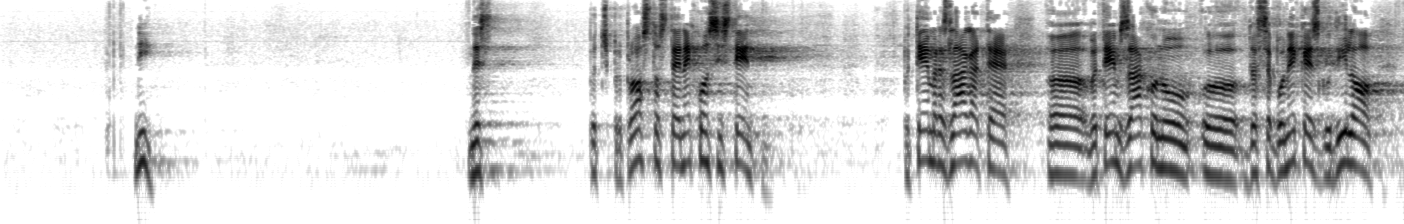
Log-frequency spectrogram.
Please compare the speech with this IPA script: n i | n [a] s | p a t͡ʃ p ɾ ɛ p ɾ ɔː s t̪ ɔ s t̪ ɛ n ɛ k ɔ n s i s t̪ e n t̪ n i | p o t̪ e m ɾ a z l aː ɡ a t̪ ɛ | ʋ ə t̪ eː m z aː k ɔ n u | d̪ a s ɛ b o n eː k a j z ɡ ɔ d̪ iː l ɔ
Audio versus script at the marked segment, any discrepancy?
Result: yes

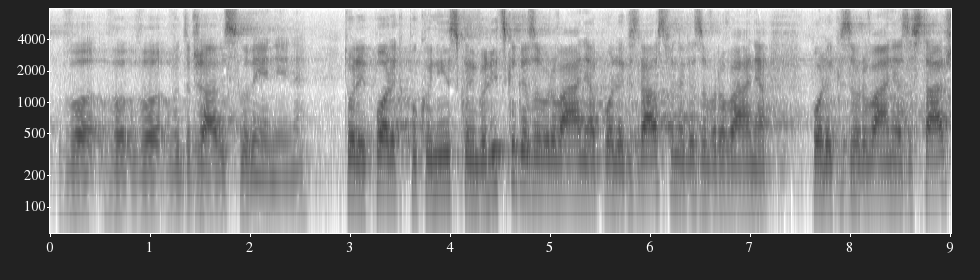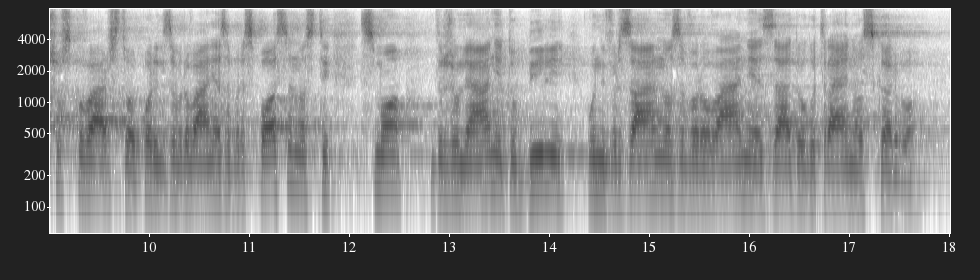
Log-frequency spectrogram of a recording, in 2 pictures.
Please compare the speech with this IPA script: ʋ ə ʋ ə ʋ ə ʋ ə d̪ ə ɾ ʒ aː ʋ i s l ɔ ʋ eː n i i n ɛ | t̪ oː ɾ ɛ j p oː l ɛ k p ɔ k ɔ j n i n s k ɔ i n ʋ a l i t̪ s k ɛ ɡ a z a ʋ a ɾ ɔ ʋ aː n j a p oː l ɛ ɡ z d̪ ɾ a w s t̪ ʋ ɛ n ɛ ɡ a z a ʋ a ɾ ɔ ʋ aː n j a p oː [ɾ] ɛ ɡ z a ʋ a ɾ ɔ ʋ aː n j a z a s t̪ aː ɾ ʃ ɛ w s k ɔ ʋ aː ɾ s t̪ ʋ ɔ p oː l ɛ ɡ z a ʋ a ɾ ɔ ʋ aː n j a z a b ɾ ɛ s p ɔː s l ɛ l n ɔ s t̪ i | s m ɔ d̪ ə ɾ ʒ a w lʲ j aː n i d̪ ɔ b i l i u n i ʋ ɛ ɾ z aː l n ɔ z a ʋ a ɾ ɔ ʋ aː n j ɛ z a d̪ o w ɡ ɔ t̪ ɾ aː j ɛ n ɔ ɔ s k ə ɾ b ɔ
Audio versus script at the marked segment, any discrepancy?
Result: yes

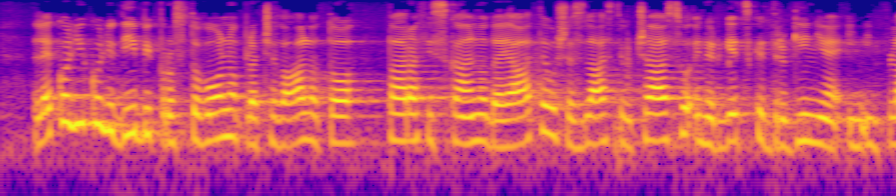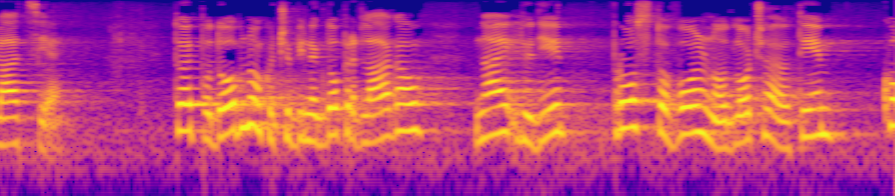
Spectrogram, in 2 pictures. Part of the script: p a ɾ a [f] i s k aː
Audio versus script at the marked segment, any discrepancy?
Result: no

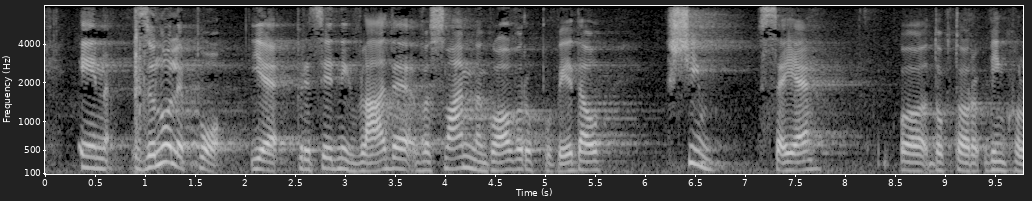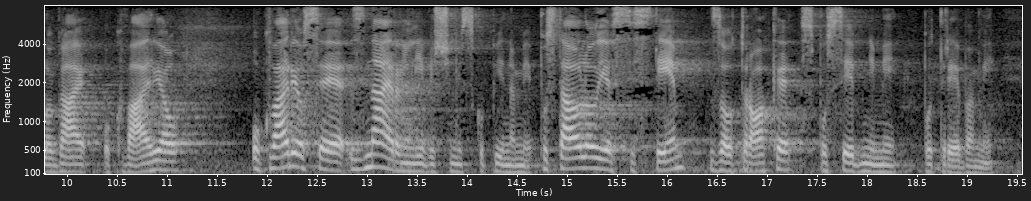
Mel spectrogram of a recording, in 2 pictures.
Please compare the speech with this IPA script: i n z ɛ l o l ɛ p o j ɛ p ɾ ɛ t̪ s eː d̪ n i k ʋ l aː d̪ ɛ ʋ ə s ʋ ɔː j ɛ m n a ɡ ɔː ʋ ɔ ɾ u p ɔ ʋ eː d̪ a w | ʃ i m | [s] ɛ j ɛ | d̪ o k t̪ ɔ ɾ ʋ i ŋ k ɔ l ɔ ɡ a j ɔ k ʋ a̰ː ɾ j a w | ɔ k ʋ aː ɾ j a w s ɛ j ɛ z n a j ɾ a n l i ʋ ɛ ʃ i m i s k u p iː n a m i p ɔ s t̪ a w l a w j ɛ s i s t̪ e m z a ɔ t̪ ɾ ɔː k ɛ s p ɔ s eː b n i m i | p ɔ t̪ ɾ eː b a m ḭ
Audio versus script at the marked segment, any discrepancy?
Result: no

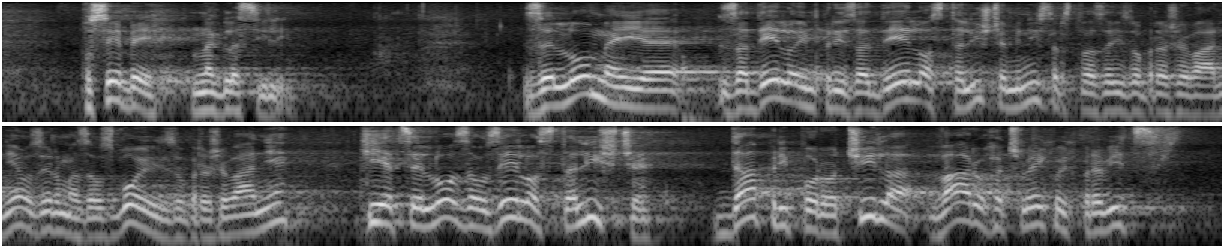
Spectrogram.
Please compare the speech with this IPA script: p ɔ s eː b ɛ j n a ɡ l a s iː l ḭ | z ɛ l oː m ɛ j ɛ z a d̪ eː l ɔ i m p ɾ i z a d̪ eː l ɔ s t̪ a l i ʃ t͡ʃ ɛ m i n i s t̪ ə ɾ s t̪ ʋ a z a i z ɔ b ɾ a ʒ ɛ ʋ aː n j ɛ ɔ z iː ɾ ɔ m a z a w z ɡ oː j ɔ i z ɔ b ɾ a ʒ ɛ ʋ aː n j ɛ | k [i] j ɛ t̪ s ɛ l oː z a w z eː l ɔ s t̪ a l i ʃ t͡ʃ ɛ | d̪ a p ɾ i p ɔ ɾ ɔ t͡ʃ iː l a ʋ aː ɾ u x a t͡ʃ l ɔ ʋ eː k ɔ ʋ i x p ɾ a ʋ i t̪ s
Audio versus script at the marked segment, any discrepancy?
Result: no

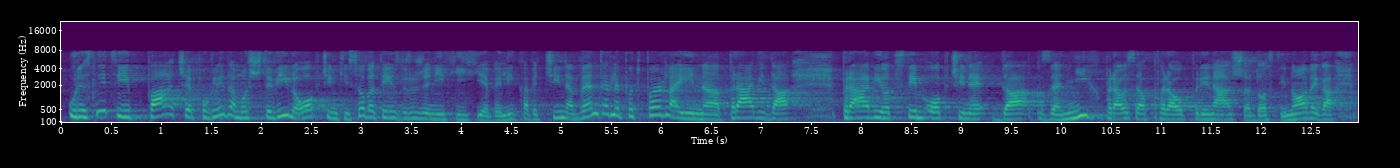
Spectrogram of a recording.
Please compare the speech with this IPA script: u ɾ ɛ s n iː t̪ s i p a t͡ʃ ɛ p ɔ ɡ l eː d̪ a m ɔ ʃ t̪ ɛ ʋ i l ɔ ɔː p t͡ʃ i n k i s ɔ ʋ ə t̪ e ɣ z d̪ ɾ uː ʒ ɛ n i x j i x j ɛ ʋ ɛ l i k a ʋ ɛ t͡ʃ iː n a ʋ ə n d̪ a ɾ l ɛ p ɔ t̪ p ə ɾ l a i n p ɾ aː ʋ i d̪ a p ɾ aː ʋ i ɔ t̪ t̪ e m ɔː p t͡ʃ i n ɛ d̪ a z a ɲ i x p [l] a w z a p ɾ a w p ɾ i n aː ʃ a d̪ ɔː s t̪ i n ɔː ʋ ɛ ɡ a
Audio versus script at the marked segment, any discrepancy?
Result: yes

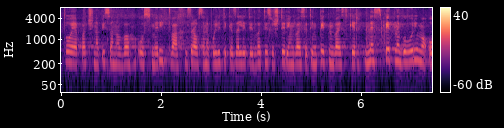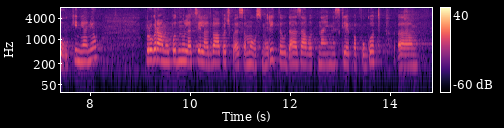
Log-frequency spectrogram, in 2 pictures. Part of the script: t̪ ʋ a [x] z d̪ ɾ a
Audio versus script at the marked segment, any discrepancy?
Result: no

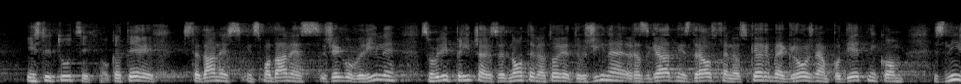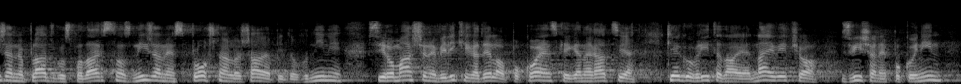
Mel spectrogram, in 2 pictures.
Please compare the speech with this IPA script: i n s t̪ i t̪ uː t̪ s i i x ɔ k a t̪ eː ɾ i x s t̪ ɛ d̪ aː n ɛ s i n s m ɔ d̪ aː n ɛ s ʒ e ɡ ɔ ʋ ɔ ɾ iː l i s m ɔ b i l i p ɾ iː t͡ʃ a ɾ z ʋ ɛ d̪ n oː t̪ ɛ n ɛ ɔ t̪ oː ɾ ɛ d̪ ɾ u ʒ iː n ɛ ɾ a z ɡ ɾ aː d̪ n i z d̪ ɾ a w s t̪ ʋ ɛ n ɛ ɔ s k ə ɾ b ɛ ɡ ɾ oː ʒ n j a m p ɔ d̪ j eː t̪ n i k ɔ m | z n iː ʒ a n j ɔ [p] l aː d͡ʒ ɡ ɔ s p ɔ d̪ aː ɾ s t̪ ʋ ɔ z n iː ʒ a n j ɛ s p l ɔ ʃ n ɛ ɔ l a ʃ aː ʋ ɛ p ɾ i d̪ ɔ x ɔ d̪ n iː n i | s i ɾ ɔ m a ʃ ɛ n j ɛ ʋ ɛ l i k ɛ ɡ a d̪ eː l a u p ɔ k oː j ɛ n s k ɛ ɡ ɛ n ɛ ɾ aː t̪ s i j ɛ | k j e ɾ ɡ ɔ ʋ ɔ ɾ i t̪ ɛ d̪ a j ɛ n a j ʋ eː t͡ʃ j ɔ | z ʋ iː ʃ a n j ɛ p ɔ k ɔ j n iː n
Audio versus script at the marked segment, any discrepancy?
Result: no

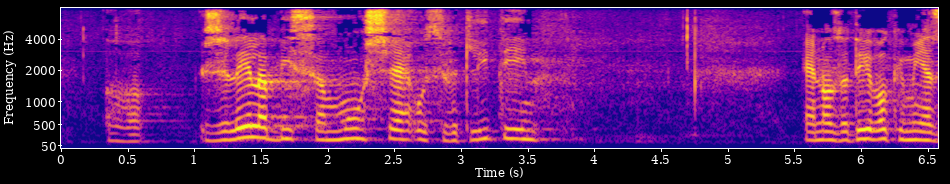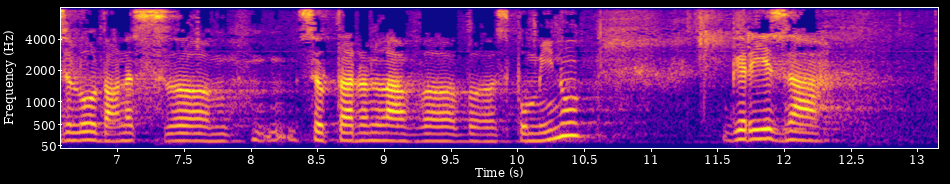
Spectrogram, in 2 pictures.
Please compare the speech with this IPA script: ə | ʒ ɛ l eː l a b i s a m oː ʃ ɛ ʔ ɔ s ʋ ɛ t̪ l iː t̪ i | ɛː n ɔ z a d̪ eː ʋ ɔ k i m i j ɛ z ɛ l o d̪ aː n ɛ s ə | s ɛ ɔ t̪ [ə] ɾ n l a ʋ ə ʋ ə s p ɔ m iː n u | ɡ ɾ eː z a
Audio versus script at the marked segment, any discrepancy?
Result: no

